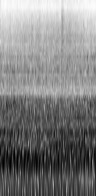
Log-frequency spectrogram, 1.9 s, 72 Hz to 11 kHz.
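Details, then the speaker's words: 2000 Ford F250 5.4 L V8, replacement engine about 3 years old, after new fuel injectors, spark plugs, coils, fuel filter and pressure regulator: even, steady low exhaust burble at idle; former popping gone, smooth with almost no idle vibration. "I'm just going to listen to How smoothly the exhaustive sounds as I remember before it had a pop sound and now it is just nice and smooth"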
